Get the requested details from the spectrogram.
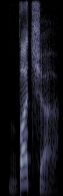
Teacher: First, but you is not said clearly. At fast speed it becomes butcha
